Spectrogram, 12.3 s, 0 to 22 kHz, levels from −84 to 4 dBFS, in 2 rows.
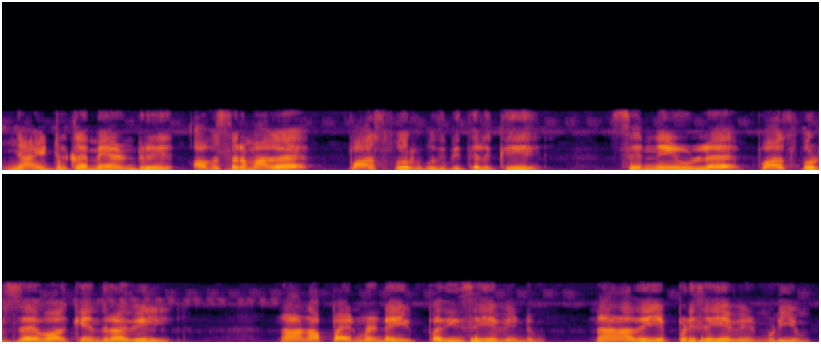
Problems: background sounds at intervals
